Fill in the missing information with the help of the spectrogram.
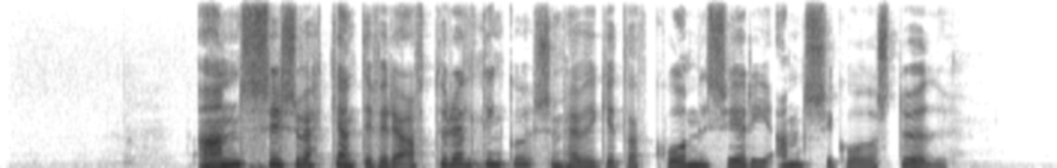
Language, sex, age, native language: Icelandic, female, 60-69, Icelandic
